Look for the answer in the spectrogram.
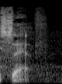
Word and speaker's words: salve: The American pronunciation is salve without the L. And so since that's the American pronunciation, that's the right pronunciation.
